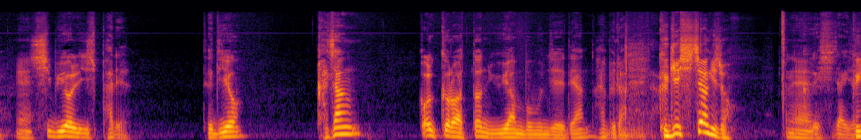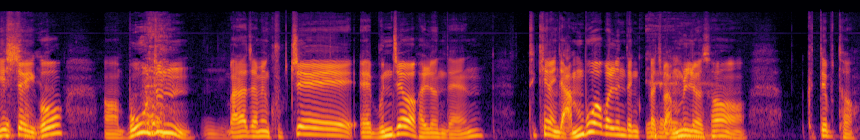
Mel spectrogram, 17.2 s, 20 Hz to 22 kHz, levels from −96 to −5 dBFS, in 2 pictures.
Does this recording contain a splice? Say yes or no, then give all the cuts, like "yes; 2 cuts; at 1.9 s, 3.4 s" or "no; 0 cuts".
yes; 1 cut; at 13.7 s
